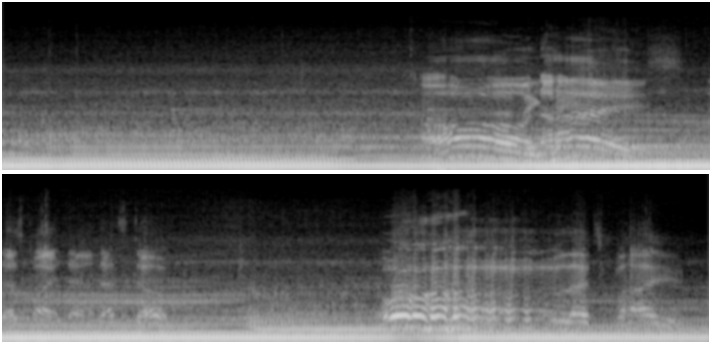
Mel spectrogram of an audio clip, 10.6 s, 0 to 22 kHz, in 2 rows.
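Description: BMW G80 M3's twin-turbo S58 straight-six idling loud and steady with its exhaust valves open, through a single mid-pipe that has just been fitted. The note shifts slightly about two and a half seconds in.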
